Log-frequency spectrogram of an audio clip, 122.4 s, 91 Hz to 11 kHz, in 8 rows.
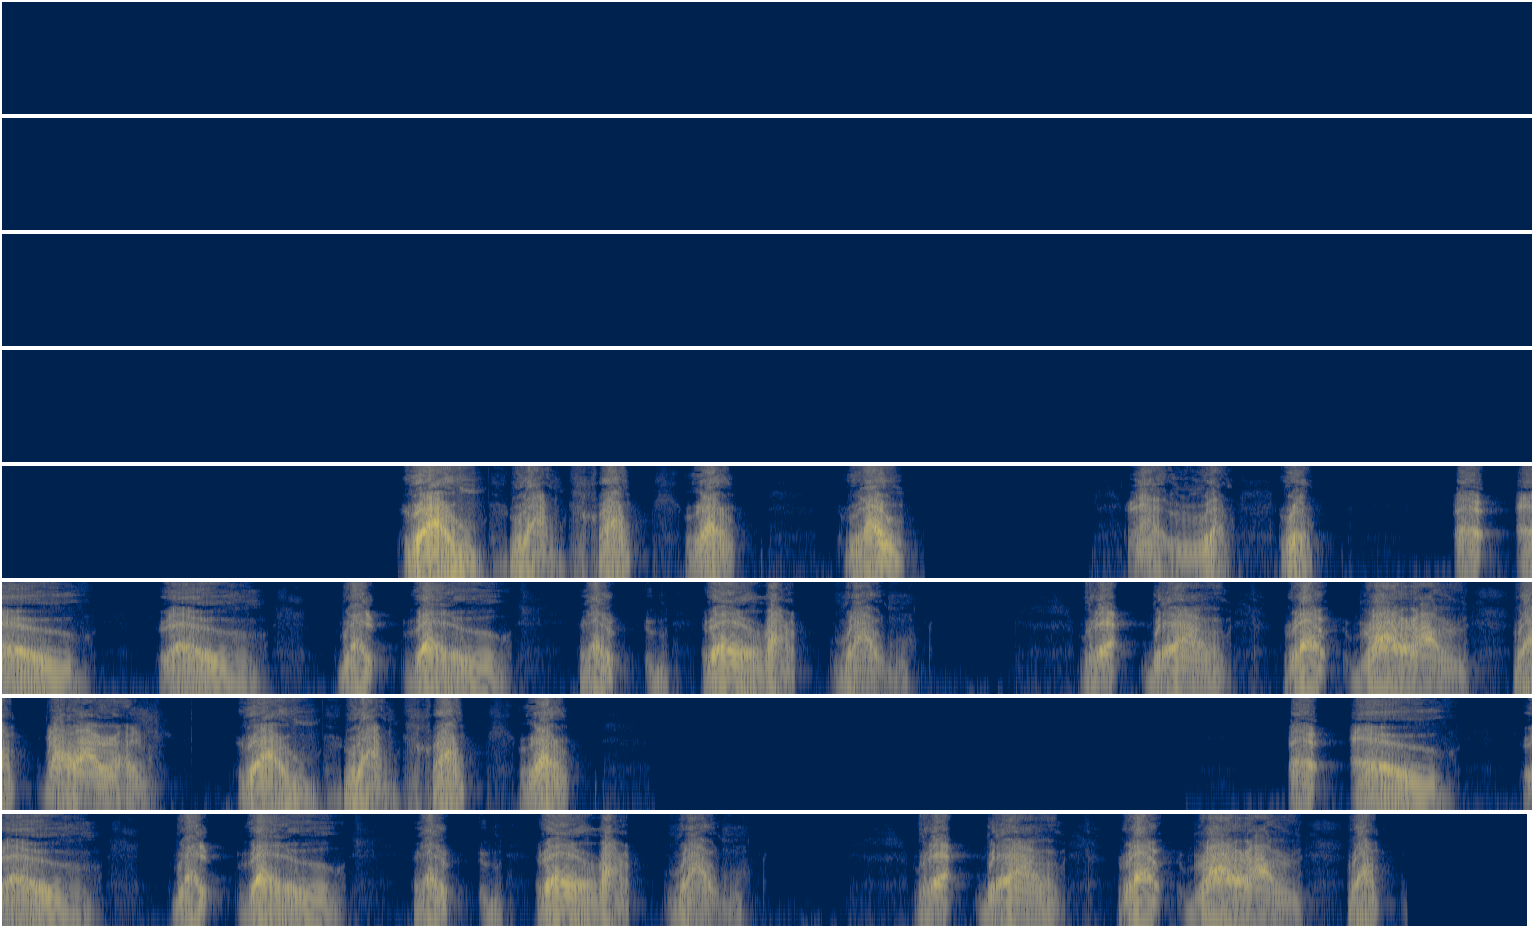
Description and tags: Solo Zombie 7
Single groaning zombie. Syncs at 08.24.14.
monster, zombie, undead, horror, solo, dead-season, voice, groan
